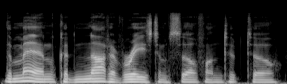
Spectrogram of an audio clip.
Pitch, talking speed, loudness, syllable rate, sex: 115 Hz, 190 wpm, -17 LUFS, 4.4 syllables/s, male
